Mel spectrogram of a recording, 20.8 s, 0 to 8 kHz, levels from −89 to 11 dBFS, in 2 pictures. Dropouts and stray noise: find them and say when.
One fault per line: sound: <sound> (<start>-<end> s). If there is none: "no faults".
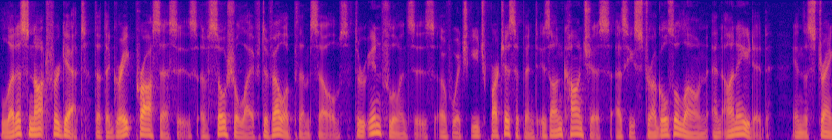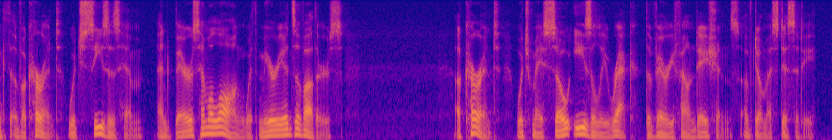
no faults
